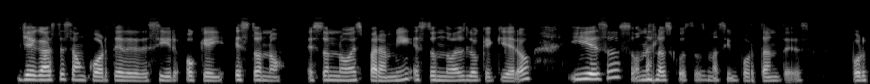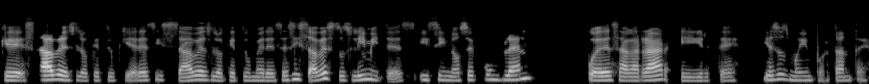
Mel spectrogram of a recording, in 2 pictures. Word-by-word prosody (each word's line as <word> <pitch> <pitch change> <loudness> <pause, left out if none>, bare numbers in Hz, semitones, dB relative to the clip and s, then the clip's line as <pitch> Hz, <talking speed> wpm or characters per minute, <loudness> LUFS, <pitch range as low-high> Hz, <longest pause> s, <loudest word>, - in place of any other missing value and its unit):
llegaste 215 0 +4
a 205 - +2
un 205 - -6
corte 190 0 +1
de 175 -1 0
decir: 180 +2 -4
"Okey, 180 -2 -1
esto 205 -1 0
no, 175 -2 -4 0.3
esto 195 +1 -2
no 190 -1 -1
es 195 - -2
para 175 -2 +3
mí, 195 +8 -2
esto 200 -1 -2
no 180 -1 -1
es 190 +2 -1
lo 190 0 0
que 180 -2 -5
quiero", 170 +8 +1 0.4
y 250 +1 +4
esas 310 +7 +1
son 200 - -5
de 220 0 +1
las 205 -1 0
cosas 100 +1 -9
más 95 -1 -9
importantes, 175 - -6 0.4
porque 190 -1 +2 0.2
sabes 210 -1 +9
lo 180 -2 -5
que 185 - -9
tú 180 -1 -11
quieres 190 0 -3
y 210 - -7
sabes 200 +2 +1
lo 180 -2 -2
que 175 - -4
tú 185 -1 -8
mereces 175 +3 -4
y 240 - +2
sabes 240 +7 +3
tus 195 -1 -7
límites 205 -5 -2
y 210 0 -4
si 205 0 -5
no 180 -2 -4
se 205 +2 -3
cumplen 220 +6 +1 0.5
puedes 190 +1 +4
agarrar 185 +4 +5
e 175 - -5
irte, 170 +2 -7 0.2
y - - -3
eso 235 +3 -1
es 225 - -6
muy 190 -1 -4
importante. 190 0 -7
195 Hz, 200 wpm, -23 LUFS, 180-210 Hz, 0.5 s, sabes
